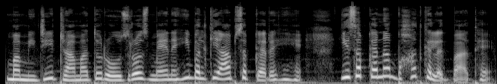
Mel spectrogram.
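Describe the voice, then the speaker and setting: A woman's voice: a little high, animated, moderate pace, warm tone, dry recording, lightly acted. A woman voicing an earnest, uneasy but firm young daughter-in-law in a cartoon. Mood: angry, defiant. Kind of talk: cartoon voice acting.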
